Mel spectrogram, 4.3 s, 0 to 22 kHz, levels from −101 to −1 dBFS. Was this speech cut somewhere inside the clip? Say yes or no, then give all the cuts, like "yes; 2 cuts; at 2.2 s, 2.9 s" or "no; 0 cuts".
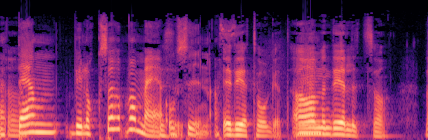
no; 0 cuts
